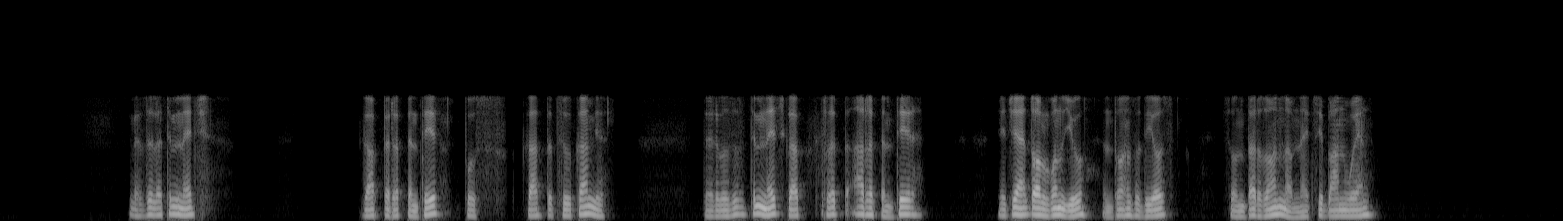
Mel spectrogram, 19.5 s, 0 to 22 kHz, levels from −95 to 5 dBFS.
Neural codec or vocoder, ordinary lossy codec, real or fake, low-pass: codec, 16 kHz, 0.8 kbps, ZipCodec; Opus, 64 kbps; fake; 3.6 kHz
